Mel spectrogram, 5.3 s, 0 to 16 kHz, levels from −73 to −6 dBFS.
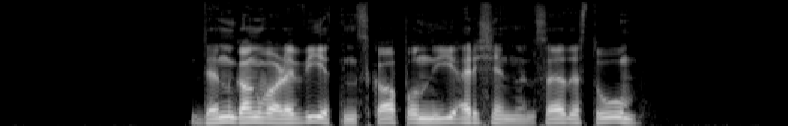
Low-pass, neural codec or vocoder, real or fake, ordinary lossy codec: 14.4 kHz; none; real; none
